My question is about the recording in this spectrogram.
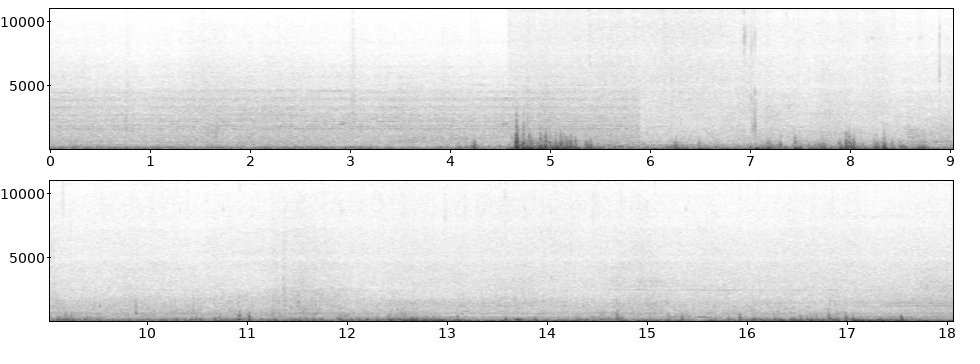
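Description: Wind buffeting the microphone: a steady low rumble that turns louder and gustier about four and a half seconds in.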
